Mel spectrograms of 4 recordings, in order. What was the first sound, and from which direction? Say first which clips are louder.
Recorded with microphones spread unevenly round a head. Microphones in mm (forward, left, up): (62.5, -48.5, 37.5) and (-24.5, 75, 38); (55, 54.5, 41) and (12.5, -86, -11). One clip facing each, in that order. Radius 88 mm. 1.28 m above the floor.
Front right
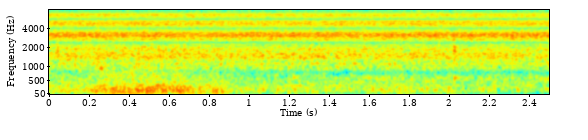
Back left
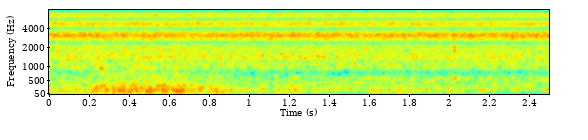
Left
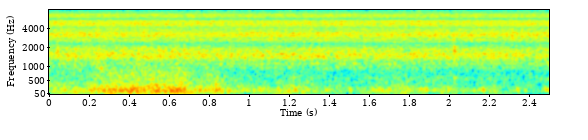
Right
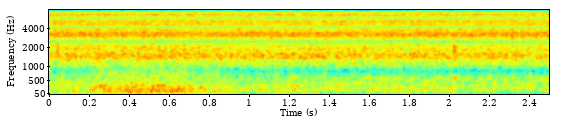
Running water: even, right 3 dB; 145° right.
